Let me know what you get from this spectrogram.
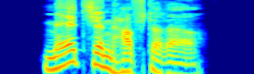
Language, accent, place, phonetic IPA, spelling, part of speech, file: German, Germany, Berlin, [ˈmɛːtçənhaftəʁɐ], mädchenhafterer, adjective, De-mädchenhafterer.ogg
- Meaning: inflection of mädchenhaft: 1. strong/mixed nominative masculine singular comparative degree 2. strong genitive/dative feminine singular comparative degree 3. strong genitive plural comparative degree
